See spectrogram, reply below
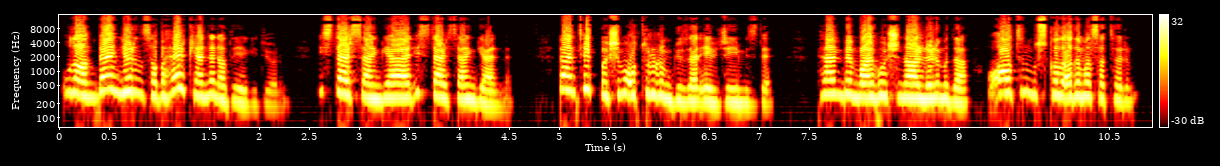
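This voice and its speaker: A woman's voice: sits high, animated, normal speed, no room sound. A woman voicing a fiery little old mother. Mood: defiant. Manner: scolding, insistent.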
